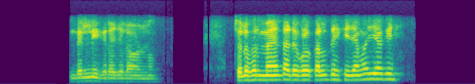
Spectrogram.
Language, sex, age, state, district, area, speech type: Punjabi, male, 30-45, Punjab, Mohali, urban, conversation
